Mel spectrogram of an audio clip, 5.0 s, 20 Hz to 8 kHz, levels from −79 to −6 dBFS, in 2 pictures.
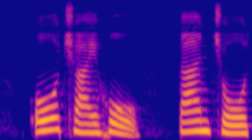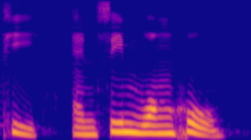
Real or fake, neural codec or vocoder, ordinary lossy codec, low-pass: real; none; none; none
